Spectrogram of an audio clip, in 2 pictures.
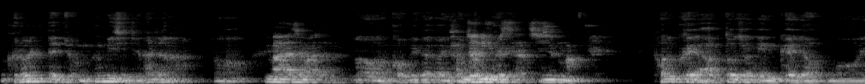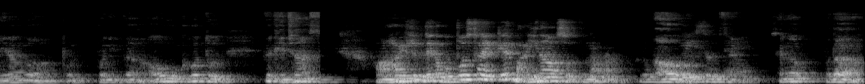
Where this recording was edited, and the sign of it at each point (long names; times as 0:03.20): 0:11.85: cut off before it has died away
